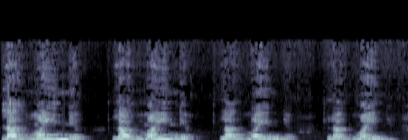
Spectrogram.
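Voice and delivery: L'Allemagne drawn out slowly, lal-man-yuh; slow French model. Shown as a demonstration. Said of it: "How to say Germany?".

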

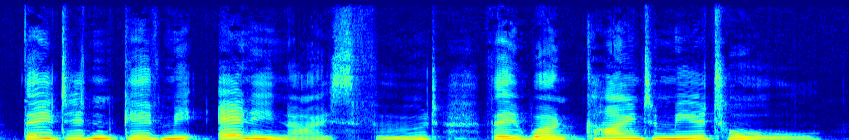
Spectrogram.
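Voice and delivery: loud, heated grumbling; indignant complaint. Acted. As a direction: rant about how badly you were treated. Nyap complains bitterly about her sister's house.

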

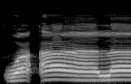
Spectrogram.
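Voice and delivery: ওয়া আলা chanted with a long "aa"; short ওয়া, then draw out the vowel of আলা; slow recitation of ওয়া আলা; one-alif stretch. Shown as a demonstration. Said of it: "এক আলিফ টেনে পড়বেন".

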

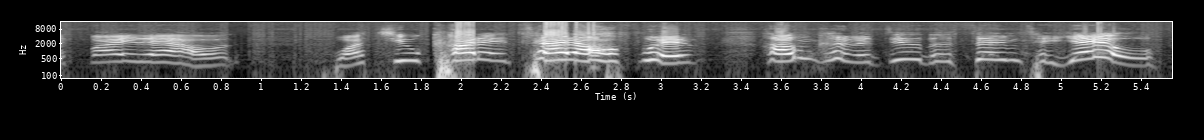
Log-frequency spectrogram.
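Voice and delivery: menacing, emphatic, increasingly loud; shouted threat. Acted. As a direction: build into a furious teacher's yell. Teacher threatens the class.

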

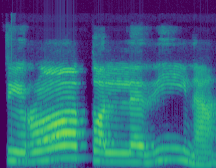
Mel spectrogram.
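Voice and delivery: সিরাতাল্লাযীনা slow, both heavy letters full. Shown as a demonstration. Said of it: "দুইটা heavy letter কিন্তু". (সিরাতাল্লাযীনা দুই heavy অক্ষর মোটা করে)

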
